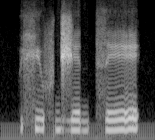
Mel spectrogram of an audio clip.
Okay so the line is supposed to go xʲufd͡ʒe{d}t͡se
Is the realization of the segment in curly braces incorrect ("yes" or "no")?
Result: no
